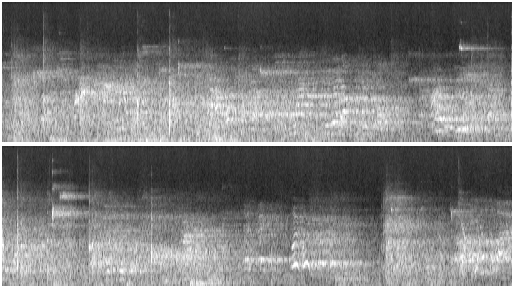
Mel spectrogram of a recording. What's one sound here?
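Several men and women chatter and call out around the hall.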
